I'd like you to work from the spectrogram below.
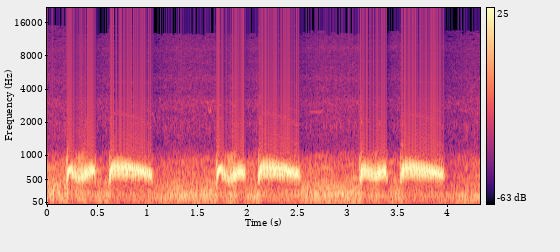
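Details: Spotted dove coo series used as bait for bird trapping: three phrases, each a quick doubled low note followed by a smooth prolonged coo, with a faint steady background hum.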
